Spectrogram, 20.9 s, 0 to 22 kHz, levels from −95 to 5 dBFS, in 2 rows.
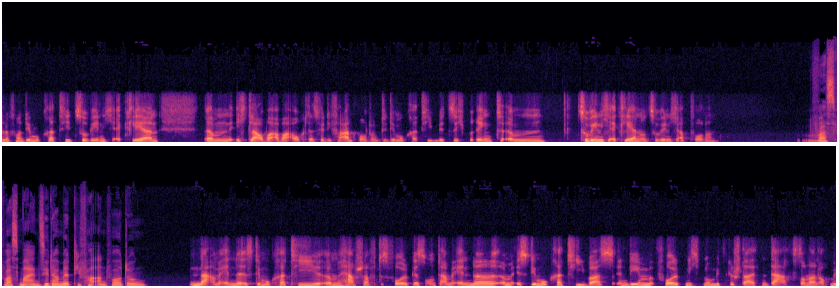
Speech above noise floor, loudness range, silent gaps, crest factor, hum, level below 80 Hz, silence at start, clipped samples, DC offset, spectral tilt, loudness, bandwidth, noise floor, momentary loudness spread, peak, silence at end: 46 dB; 4 LU; none; 22 dB; none; -60 dBFS; 0 s; under 0.1%; under 0.1%; -5 dB/octave; -25 LUFS; 15.5 kHz; -71 dBFS; 11 LU; -4 dBFS; 0 s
